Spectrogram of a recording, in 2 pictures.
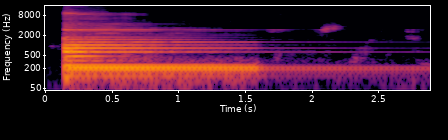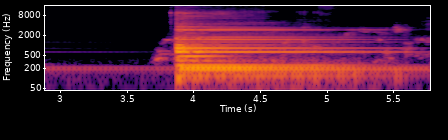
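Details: Seth Thomas mantel clock mechanism being repaired: two clean bell strikes about four seconds apart, each fading evenly; striking train working properly.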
